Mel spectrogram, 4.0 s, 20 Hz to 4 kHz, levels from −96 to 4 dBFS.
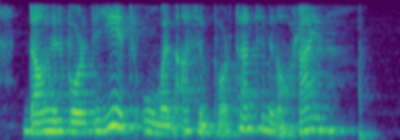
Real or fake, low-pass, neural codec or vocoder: real; 3.6 kHz; none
